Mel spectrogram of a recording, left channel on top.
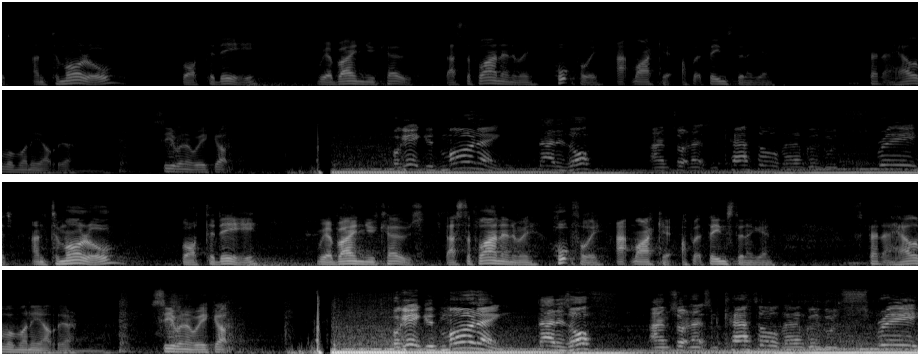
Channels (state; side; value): quieter; left; 19.6 dB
